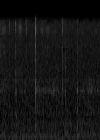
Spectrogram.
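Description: Near silence, with a few faint clicks of a stylus tapping and writing on a pen tablet.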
